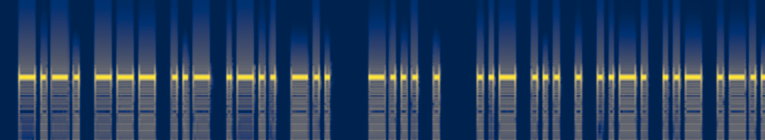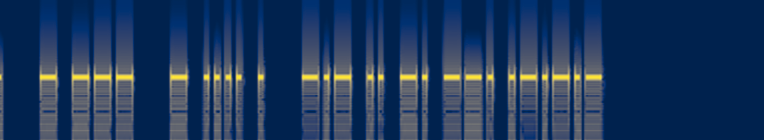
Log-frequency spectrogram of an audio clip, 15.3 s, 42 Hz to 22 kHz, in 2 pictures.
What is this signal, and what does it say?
Morse code, heard as a keyed tone, about 22 wpm, 700 Hz. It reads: COULD BE USEFUL TO THE KING.
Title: Sentences from Top 1000 Words - Review Part 6 - 22wpm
